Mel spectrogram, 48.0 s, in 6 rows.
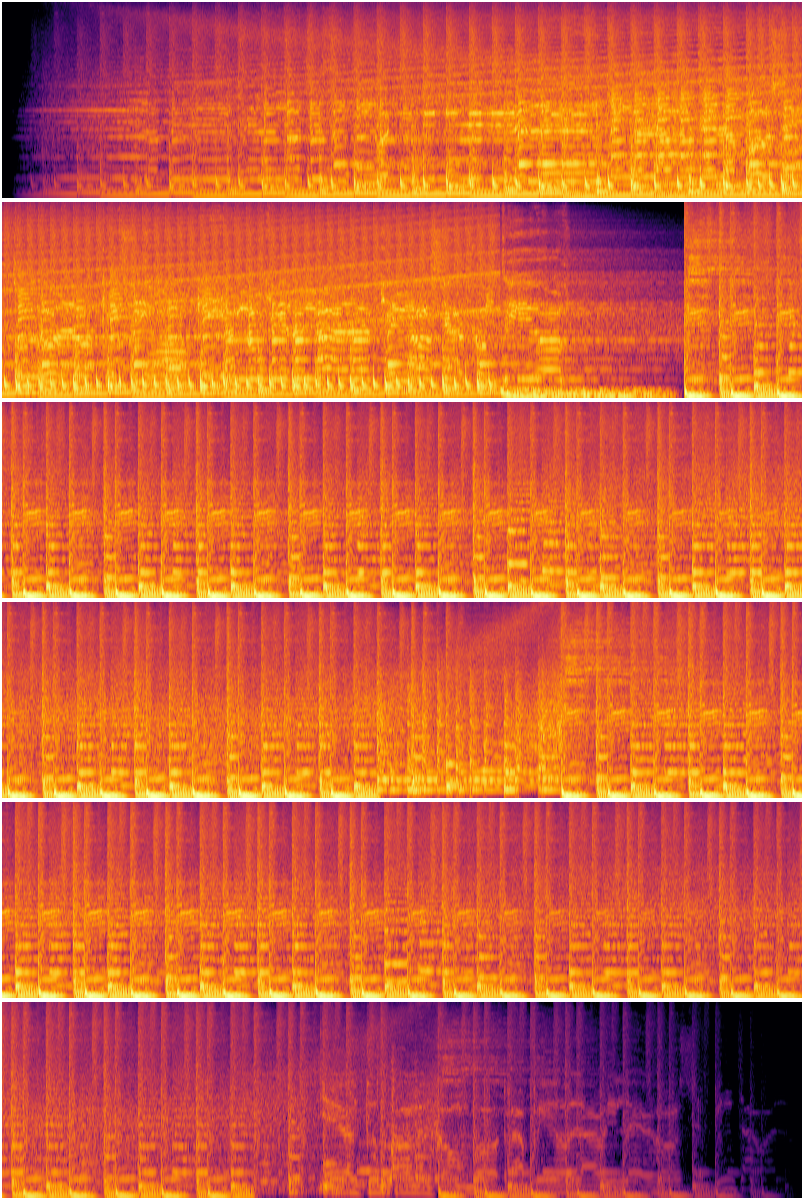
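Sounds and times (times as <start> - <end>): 
130 bpm remix music: 0.2 - 47.2.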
